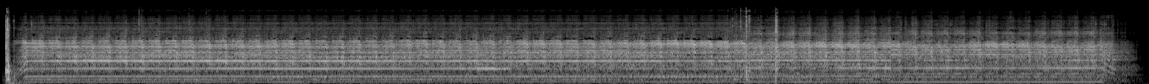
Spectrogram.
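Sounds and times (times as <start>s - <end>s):
electric can opener: 0.0s - 11.4s.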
